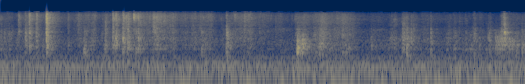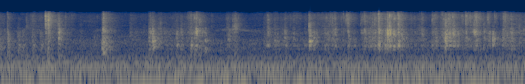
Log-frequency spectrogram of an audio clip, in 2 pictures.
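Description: Trading-card packs and cards being handled: irregular crinkling and rustling of pack wrappers and cardboard, with small clicks as the box is opened and the cards are sorted, over a steady low hum.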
